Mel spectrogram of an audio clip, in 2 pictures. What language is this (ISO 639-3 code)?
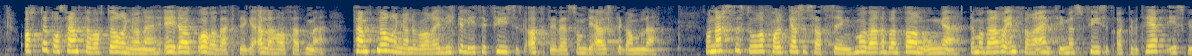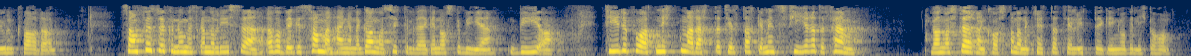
nno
